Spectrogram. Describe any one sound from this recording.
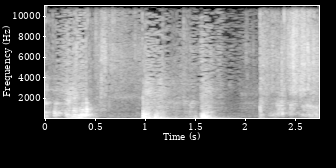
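A plastic device is set down with a dull thud.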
